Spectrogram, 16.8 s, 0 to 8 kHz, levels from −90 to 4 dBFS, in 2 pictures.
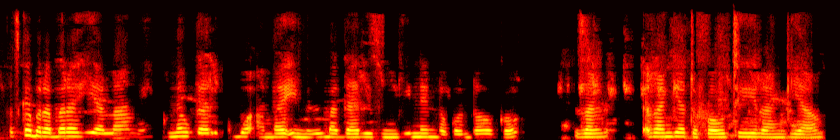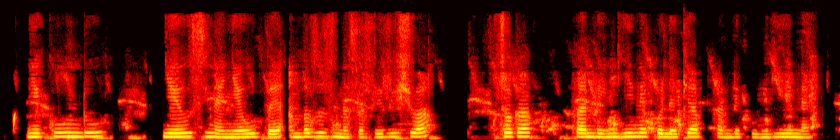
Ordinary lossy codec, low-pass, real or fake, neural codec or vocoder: AAC, 32 kbps; 7.2 kHz; real; none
